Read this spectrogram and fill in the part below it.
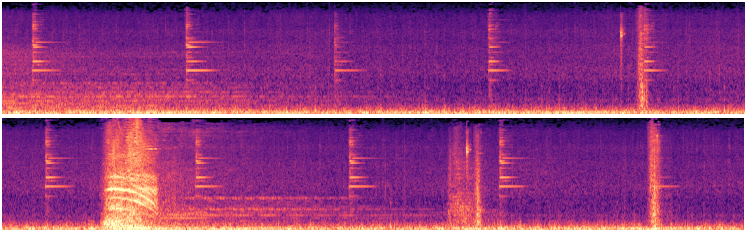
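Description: Game menu chimes sound in short bursts.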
